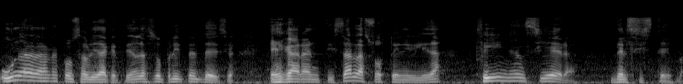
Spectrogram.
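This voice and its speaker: His tone is dark and mellow, at a medium pitch. The man's intonation is lively. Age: 70s. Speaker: government official. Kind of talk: TV interview.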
